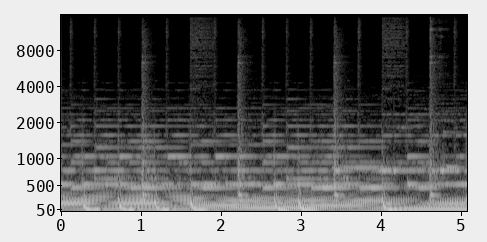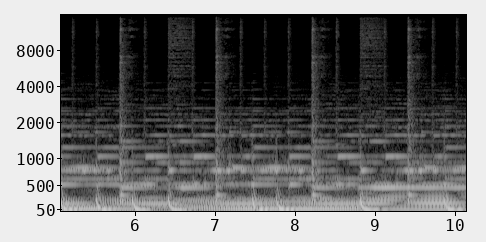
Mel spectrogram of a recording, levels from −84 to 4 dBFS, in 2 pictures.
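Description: No technical faults can be heard anywhere in the audio; the signal stays steady and intact throughout.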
